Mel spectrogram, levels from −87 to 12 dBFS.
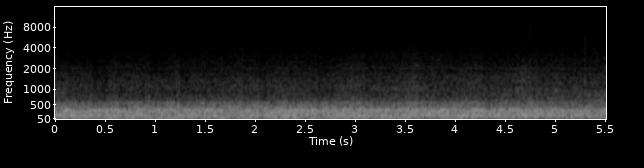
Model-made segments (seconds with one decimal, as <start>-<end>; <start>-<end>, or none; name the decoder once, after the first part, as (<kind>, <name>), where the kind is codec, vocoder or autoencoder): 0.0-1.1 (vocoder, BigVGAN v2); 4.0-5.5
